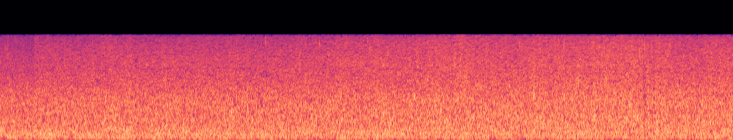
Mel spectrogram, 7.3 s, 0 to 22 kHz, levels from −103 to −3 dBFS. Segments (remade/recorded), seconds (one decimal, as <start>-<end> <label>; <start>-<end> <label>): 0.0-7.3 recorded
